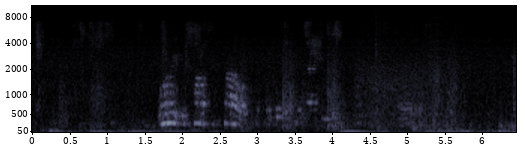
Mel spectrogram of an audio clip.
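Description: Faint, distant voice speaking a few words about two seconds in, with small clicks and rustles around it in a small room.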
